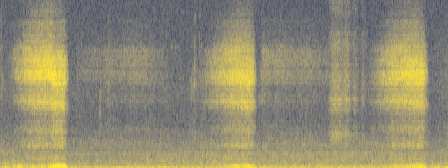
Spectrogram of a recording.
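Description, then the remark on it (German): A dog snores three times in a slow, steady rhythm, each rasping breath a few seconds apart, moderately loud, with no one talking. “Der Hund schnarcht schon wieder.”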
